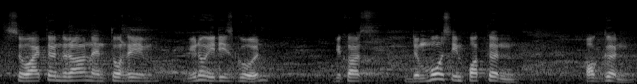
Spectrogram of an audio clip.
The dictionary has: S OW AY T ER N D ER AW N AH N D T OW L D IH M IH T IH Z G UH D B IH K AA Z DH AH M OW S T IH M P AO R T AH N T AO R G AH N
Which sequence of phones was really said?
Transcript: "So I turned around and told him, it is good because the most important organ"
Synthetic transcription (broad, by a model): S OW AY T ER N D ER AW N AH N T OW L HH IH M IH T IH S G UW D B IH K AA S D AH M OW S T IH M P AO T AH N AO G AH N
